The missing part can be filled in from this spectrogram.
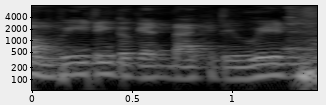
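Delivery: ordinary talk, nothing marked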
